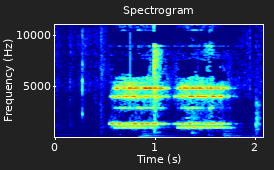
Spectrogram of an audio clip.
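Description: A telephone rings in two short electronic bursts in close succession. The bright ring is fairly loud over a low hum, with no talk.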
